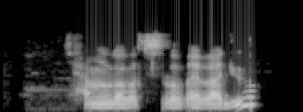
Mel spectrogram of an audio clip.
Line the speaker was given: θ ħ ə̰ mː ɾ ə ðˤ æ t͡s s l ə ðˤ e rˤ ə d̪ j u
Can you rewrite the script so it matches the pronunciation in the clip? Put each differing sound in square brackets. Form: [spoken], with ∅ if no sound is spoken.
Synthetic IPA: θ ħ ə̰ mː [l] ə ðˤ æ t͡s s l ə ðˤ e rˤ [ɑ] d̪ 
